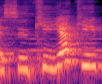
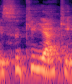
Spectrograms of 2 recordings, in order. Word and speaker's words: sukiyaki: is very uh actually I know the English pronunciation say Sukiyaki but actually the Japanese pronunciation right way would be Sukiyaki it's like a flat word the Sukiyaki so Sukiyaki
